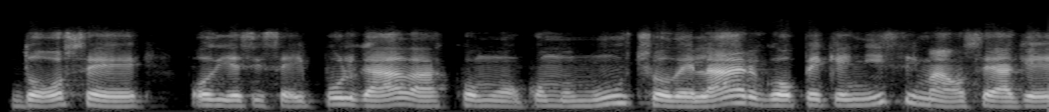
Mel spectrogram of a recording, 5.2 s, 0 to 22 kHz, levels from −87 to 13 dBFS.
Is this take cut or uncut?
uncut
